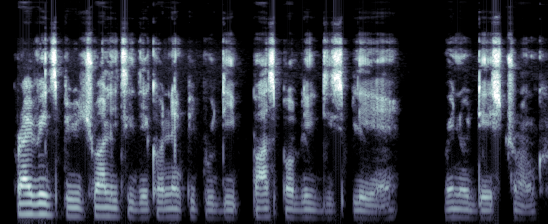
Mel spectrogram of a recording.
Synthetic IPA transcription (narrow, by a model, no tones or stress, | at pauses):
pʰɹaɪvetspiɹit͡ʃualitʰidekʰɔnɛk̚t̚pipudepaspɔblik̚displeɛ̃ | wenodestɹɔ̃ŋɡ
